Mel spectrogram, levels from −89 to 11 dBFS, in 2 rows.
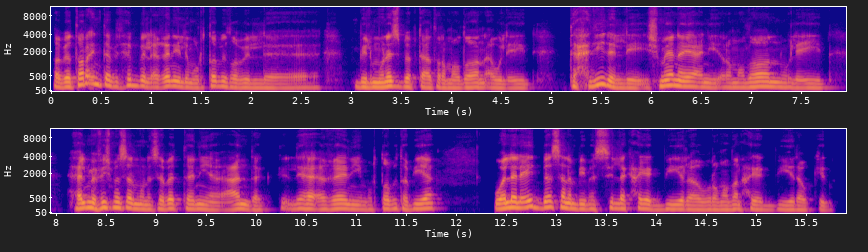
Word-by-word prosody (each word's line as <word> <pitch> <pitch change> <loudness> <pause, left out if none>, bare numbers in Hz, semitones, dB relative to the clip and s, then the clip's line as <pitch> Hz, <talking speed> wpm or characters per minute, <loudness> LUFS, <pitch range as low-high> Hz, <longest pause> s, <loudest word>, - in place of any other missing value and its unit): طَب 140 -1 0
يا - - +8
ترى 200 +9 +3
أنت 205 -3 +1
بتحب 170 +2 -2
الأغاني 155 +2 +2
اللي 135 -3 0
مرتبطة 130 +3 -2
بال 115 0 -6 0.3
بالمناسبة 135 +2 +3
بتاعة 125 -1 -3
رمضان 125 +1 -2
أو 115 -1 -3
العيد 110 0 -7 0.3
تحديدًا 165 -1 +3
ليه، 115 -1 -3
اشمعنى 165 +5 +4
يعني 135 -4 0
رمضان 135 +3 0
والعيد، 115 -2 -5 0.3
هل 155 +1 +3
ما 165 - +6
فيش 175 +2 +1
مثلًا 165 -2 +3
مناسبات 140 +3 -1
تانية 135 -5 -2
عندك 120 -2 -2
لها 140 -1 -1
أغاني 135 -1 0
مرتبطة 125 +3 -5
بيها، 150 +4 0 0.6
والّا 155 +5 +7
العيد 180 0 +3
مثلًا 185 -3 +3
بيمثّل 140 +2 -2
لك 150 -1 -1
حاجة 145 -3 +1
كبيرة 130 0 -3
ورمضان 120 +2 -4
حاجة 130 0 -3
كبيرة 120 +1 -6
وكده؟ 110 0 -10
135 Hz, 160 wpm, -22 LUFS, 120-150 Hz, 0.6 s, يا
